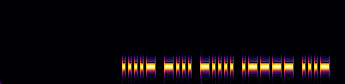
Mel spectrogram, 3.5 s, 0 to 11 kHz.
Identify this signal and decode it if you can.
Morse code, heard as a keyed tone, about 40 wpm, 700 Hz. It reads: 4B61V
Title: Five Challenging Letter-Number Combinations 40wpm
